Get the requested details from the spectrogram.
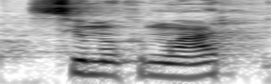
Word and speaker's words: summa cum laude: And you should be celebrating, because again, how do you say it? – Summa cum laude.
